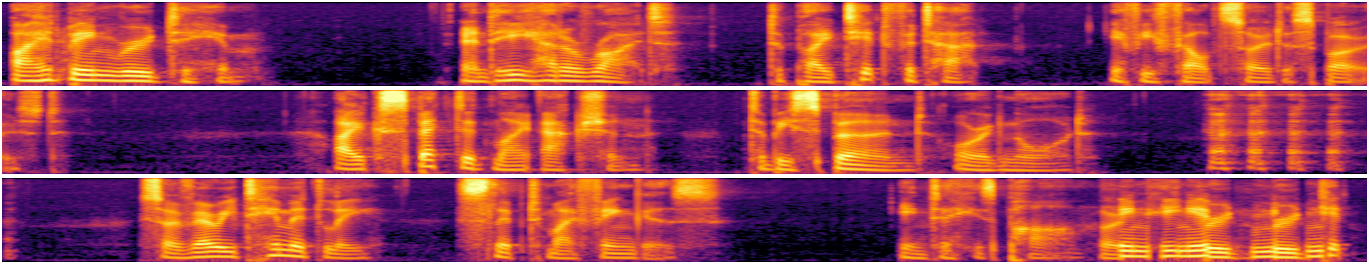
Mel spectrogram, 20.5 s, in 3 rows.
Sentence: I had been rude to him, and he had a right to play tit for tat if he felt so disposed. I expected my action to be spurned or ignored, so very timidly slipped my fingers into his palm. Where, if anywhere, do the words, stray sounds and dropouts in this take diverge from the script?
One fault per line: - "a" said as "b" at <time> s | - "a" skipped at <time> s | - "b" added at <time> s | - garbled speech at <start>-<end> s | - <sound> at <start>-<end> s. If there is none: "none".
- laugh at 12.8-13.7 s
- garbled speech at 19.1-20.4 s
